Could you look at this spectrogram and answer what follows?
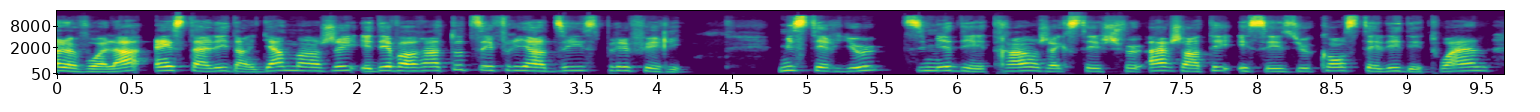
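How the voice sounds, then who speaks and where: Québécoise woman on a podcast, mid voice, quick yeahs and a careful read-aloud. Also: medium pitch. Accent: Québécois French. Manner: brief agreeing replies, careful reading. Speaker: podcast co-host. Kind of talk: casual chat and reading aloud.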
